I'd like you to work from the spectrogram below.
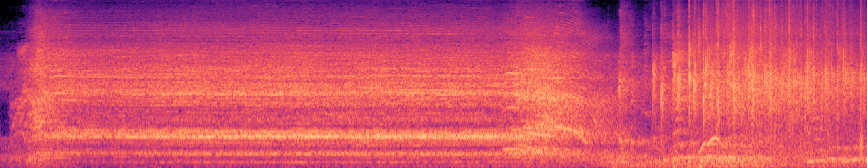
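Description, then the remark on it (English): A large crowd lets out a loud, sustained battle-cry yell as a benediction for about eight seconds, then breaks into rapid clapping and scattered cheering. “And here is their battle cry yell that they used for the benediction that parenthetically we're going to use today as their way of getting ready to go out into the world.”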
